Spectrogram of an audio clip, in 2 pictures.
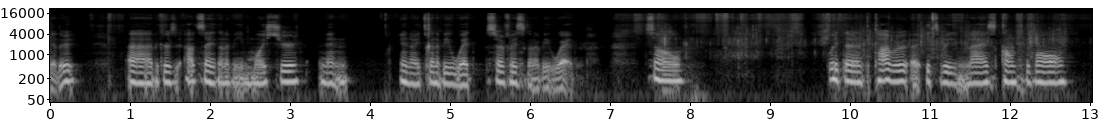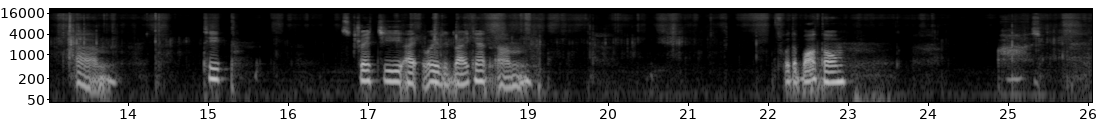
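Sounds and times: person speaking: 0:07.4 - 0:16.0, 0:16.6 - 0:19.6, 0:22.0 - 0:23.0, 0:24.9 - 0:26.0
plastic bottle crinkling: 0:07.4 - 0:22.2, 0:25.0 - 0:26.0.

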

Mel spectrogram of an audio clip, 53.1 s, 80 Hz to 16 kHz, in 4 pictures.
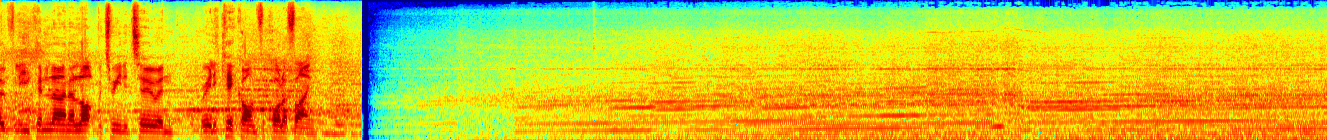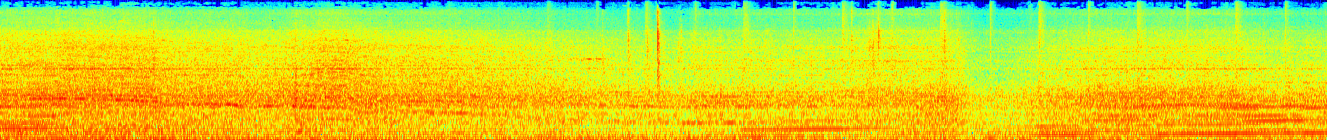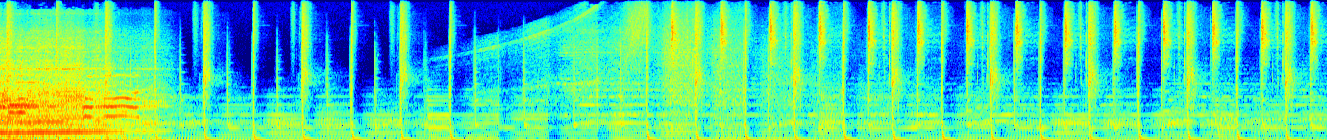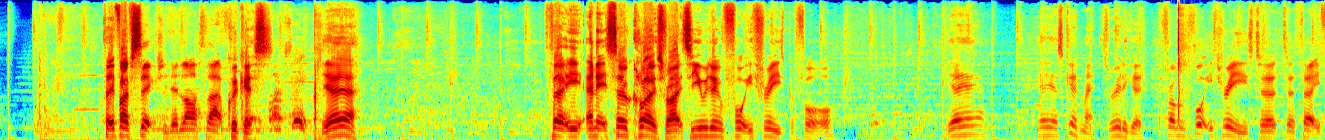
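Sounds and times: race car engine revving: 0:00.0 - 0:28.2, 0:40.2 - 0:53.0
road and wind noise: 0:00.0 - 0:28.3, 0:39.7 - 0:53.0.

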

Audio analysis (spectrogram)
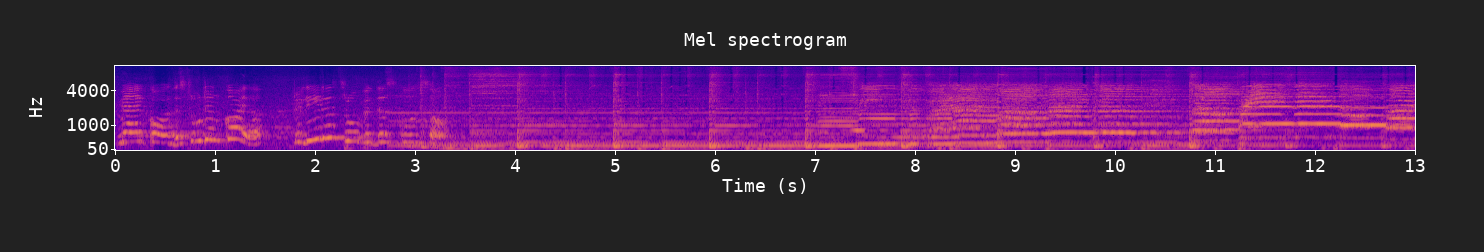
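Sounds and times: faint regular beat: 0:03.0 - 0:13.0
bamboo flute: 0:07.0 - 0:08.6
choir singing: 0:07.4 - 0:13.0.

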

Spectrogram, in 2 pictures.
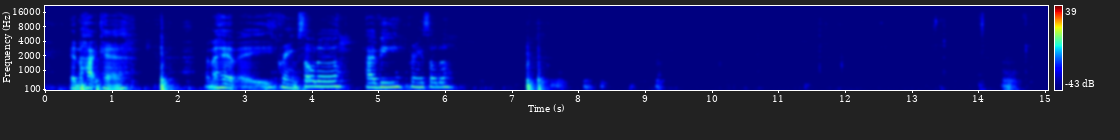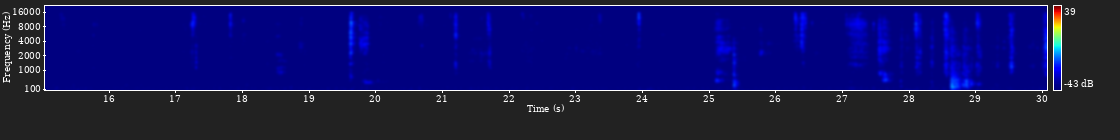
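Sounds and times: person chewing: 0:09.5 - 0:24.6, 0:25.5 - 0:30.0.

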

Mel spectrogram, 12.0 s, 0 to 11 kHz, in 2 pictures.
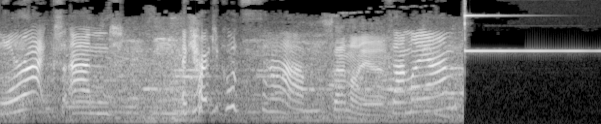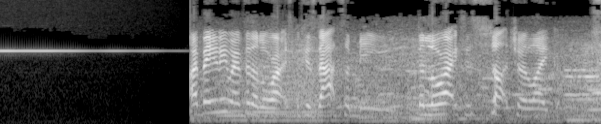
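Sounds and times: high-pitched bell ding: 0:04.6 - 0:07.5.

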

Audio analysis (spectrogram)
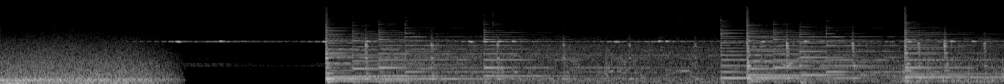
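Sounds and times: vehicle road and wind rumble: 0:00.0 - 0:01.7
high electronic tone: 0:01.3 - 0:10.0.

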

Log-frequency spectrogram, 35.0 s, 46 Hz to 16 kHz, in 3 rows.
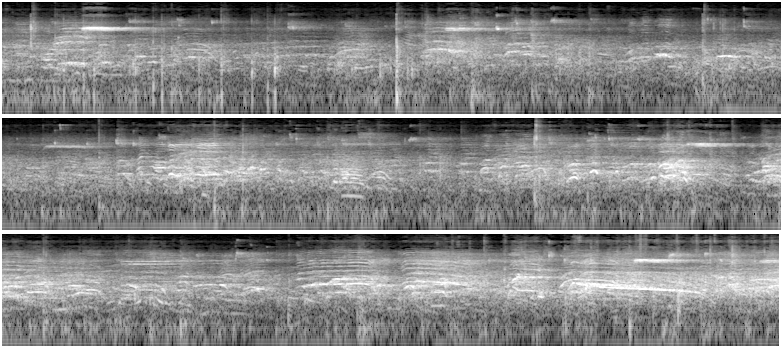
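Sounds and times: referee whistle blast: 0:32.8 - 0:33.6.

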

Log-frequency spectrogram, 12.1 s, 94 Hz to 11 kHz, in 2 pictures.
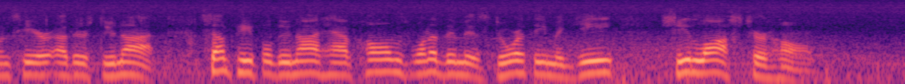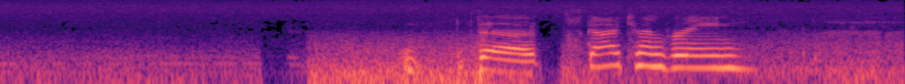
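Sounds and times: wind noise on microphone: 0:05.4 - 0:12.0.

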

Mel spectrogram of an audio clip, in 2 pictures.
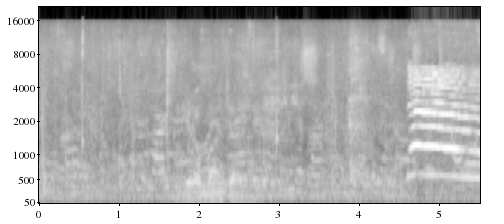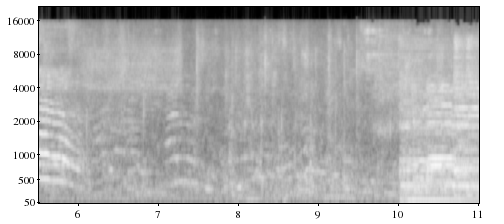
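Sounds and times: crowd chatter: 0:00.0 - 0:11.0
child's high-pitched call: 0:04.6 - 0:06.1.

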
